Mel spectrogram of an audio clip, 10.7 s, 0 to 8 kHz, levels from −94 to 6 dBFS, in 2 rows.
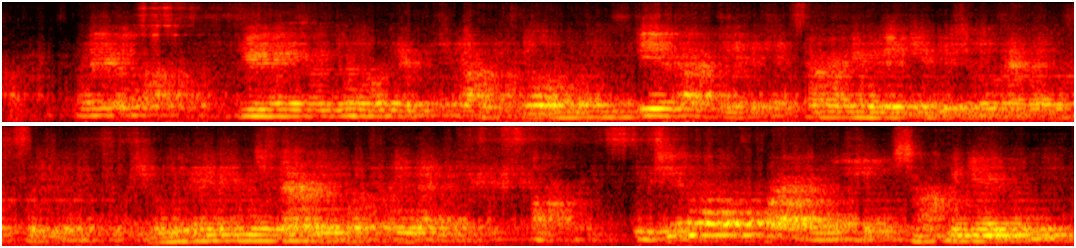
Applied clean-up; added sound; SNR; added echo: neural separator model SepFormer DNS4.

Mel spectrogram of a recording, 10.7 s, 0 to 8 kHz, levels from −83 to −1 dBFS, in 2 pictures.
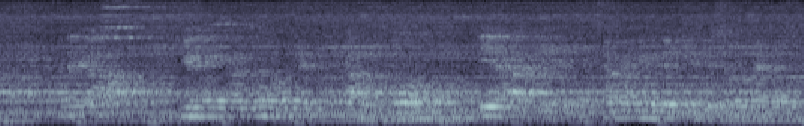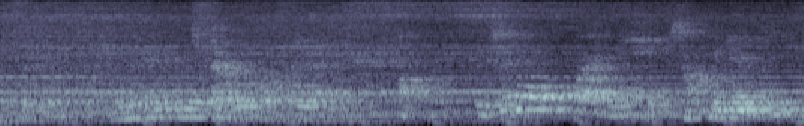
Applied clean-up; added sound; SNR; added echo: none; Brass instrument; 10 dB; reverberation time 1.2 s.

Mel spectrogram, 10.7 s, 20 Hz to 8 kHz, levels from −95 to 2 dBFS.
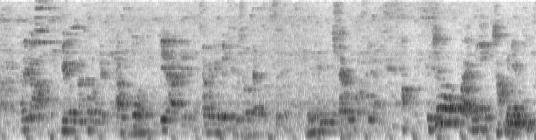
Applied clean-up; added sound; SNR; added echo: classical method WPE with log-MMSE.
